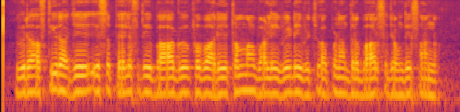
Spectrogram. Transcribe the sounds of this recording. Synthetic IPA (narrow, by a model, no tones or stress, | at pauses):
ʋɪɾaːpʰt̪iːɾaːd͡ʒeːɪspɛːləpʰd̪eːbaːɡpʰəbaːɾeːt̪ʰəmãːʋaːleːʋeːɽeːʋɪt͡ʃõːaːpɳãːd̪əɾbaːɾsəd͡ʒãːʊnd̪eːsən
